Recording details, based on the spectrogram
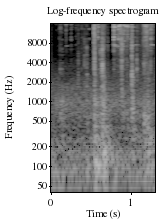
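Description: Keys jangle briefly and close by as a truck is opened up, a short metallic rattle over a steady low background hum.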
